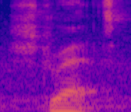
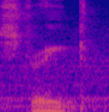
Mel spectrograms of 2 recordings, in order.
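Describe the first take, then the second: First: "Stret" said with a short e, as the misreading; wrong pronunciation. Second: "Street" with a long ee, set right; correct pronunciation. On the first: Misreading the word aloud, a short "Stret". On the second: Correcting his own misreading, a long "Street". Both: Shown as a demonstration. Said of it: "No, not Stret".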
